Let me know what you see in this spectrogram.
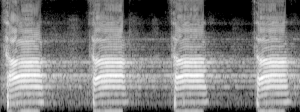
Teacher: থা হচ্ছে উপরের দুই দাঁত জিহ্বার আগায় লাগাবো।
